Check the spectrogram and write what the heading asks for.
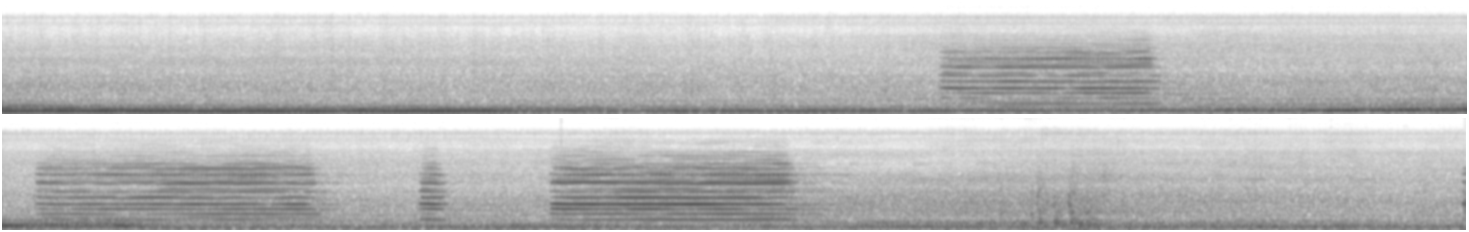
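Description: Diesel locomotive's multi-tone air horn sounding the grade-crossing signal as the train approaches: long, long, short, long. A low rumble is heard in the first few seconds and then fades.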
